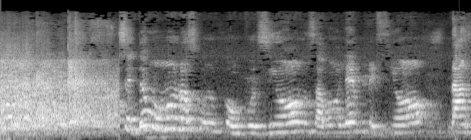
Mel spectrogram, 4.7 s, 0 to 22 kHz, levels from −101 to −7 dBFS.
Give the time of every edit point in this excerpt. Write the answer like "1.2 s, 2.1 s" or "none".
1.2 s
